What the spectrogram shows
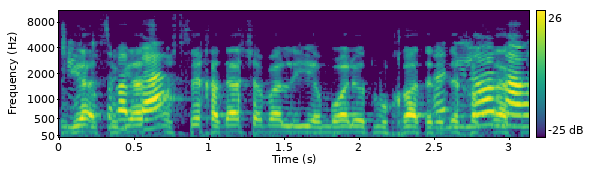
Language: Hebrew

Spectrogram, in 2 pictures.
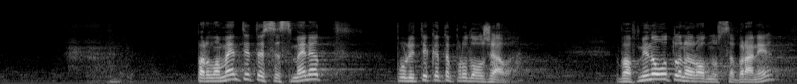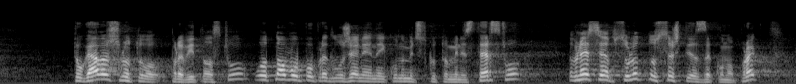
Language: Bulgarian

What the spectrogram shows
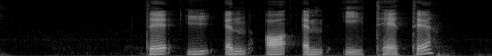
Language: Norwegian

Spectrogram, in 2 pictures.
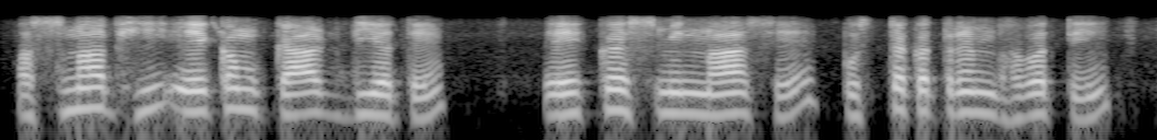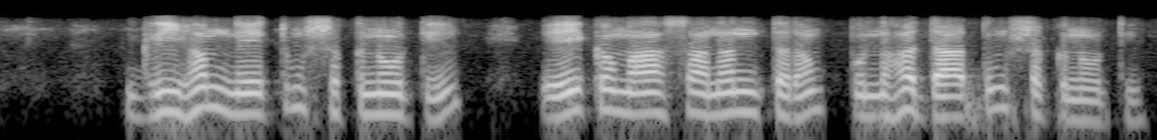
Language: Sanskrit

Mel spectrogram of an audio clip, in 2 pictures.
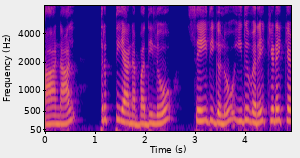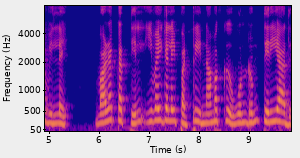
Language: Tamil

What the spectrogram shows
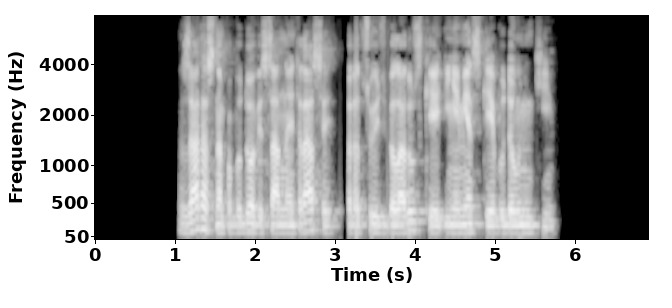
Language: Belarusian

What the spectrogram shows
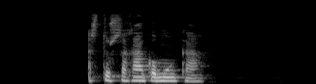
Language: Catalan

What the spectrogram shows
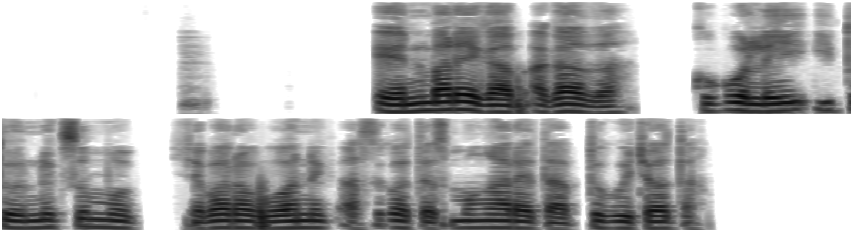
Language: Kalenjin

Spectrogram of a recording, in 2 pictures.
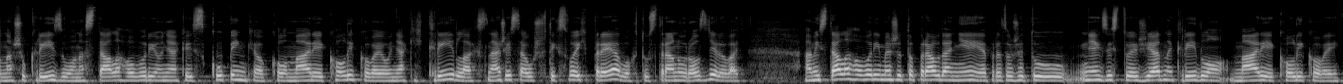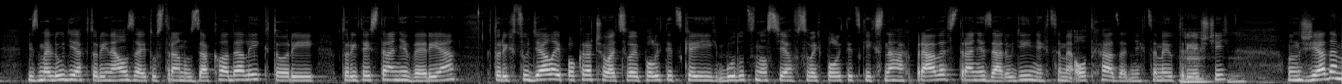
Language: Slovak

